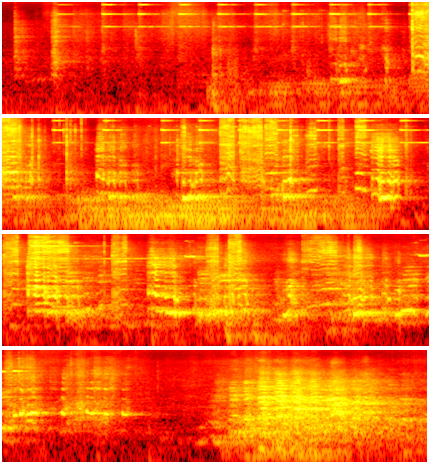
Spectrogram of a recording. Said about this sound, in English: It's bad enough that we're reminded of their existence every hour when the enormous mechanical clock strikes, featuring its chime that sounds like a laugh and is a mechanical automation of a dancing man. Listen, here it comes now.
